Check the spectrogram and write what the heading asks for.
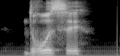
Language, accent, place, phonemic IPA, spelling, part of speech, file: French, France, Lyon, /dʁɔ.se/, drosser, verb, LL-Q150 (fra)-drosser.wav
- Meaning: to put off course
